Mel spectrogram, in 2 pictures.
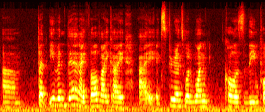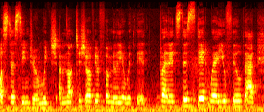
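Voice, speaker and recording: With audible room echo, a woman with a Saint Lucian accent speaks at a moderate pace. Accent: Caribbean (Saint Lucian). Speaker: research scientist. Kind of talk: interview. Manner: halting, many fillers.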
